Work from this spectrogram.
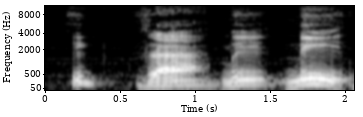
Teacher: In the case of the word examinee, examinee, fourth syllable gains stress.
